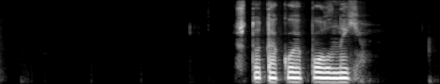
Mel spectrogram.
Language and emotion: Russian, neutral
